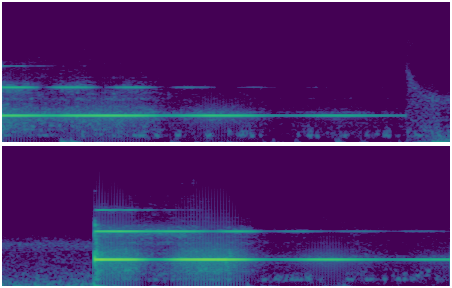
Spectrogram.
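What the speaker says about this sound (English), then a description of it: "You'll hear the bells." Two clear meditation bell strikes, each ringing out into a long, pure, slowly fading tone, with a brief near-silence between them; quiet and calm.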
